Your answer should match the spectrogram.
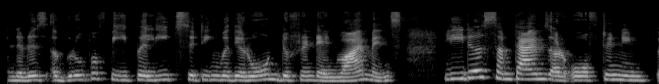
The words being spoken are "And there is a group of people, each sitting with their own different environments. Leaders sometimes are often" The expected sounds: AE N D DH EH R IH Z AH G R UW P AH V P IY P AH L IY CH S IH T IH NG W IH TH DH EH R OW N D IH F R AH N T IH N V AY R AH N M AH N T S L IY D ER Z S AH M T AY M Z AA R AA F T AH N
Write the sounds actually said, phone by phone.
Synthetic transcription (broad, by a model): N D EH R IH Z AH G R UW P AH V P IY P AH L IY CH S IH T IH NG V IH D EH R OW N D IH F R AH N T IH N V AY AH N M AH N T S L IY D ER Z S AH M T AY M Z AA R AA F T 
